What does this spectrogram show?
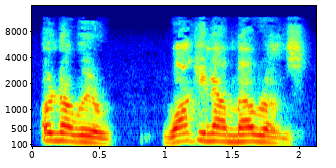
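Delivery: normal talking voice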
